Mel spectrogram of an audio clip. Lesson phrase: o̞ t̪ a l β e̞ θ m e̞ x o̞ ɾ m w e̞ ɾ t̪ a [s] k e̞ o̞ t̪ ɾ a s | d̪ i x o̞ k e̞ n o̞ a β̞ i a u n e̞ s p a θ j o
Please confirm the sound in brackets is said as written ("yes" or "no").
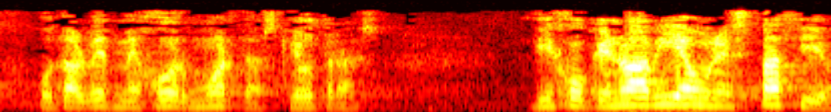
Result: yes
